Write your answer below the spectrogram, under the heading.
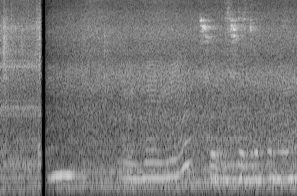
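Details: Newborn pups from a litter of nine born to Namsun, sired by a male Shih Tzu, give thin, wavering, rising whines indoors, several overlapping, with a brief cut near the start.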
